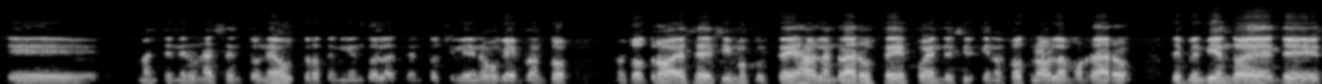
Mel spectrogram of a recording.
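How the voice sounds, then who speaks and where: A man's voice: mid-range voice, bright, forceful tone, no room sound, muffled recording. A man hosting a radio interview, asking long, wordy questions full of fillers. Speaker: radio show host.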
